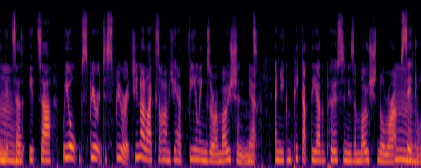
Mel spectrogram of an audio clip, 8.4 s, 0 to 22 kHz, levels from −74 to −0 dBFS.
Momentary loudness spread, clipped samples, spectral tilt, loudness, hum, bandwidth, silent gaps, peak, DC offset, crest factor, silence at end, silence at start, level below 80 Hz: 6 LU; under 0.1%; -4 dB/octave; -28 LUFS; none; 17 kHz; none; -10 dBFS; under 0.1%; 16 dB; 0 s; 0 s; -52 dBFS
